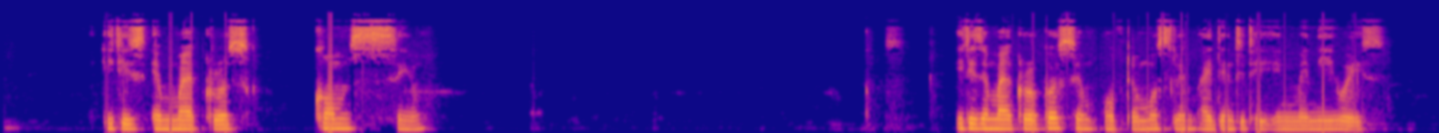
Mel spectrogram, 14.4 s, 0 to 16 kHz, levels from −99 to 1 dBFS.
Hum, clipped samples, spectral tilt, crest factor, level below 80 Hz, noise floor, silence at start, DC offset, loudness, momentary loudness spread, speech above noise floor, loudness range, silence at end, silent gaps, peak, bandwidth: none; under 0.1%; -4 dB/octave; 20 dB; -56 dBFS; under -90 dBFS; 1.05 s; under 0.1%; -24 LUFS; 11 LU; over 66 dB; 6 LU; 0.6 s; none; -6 dBFS; 11 kHz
